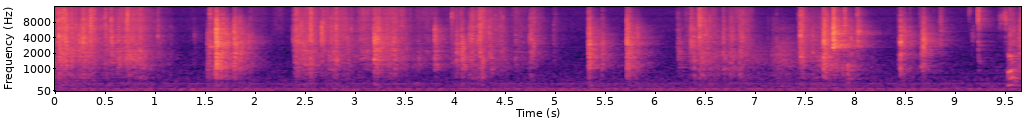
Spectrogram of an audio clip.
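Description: A sheet of paper rustling and crinkling as small frozen yogurt bites are picked off it by hand and gathered into a bowl: a run of irregular, light crackles and clicks.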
